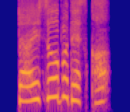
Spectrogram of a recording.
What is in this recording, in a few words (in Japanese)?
大丈夫ですか・・・? 少女×中音域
